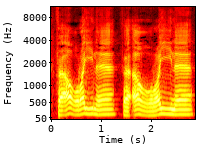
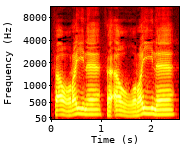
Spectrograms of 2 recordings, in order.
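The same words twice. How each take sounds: The two takes are said the same way.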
